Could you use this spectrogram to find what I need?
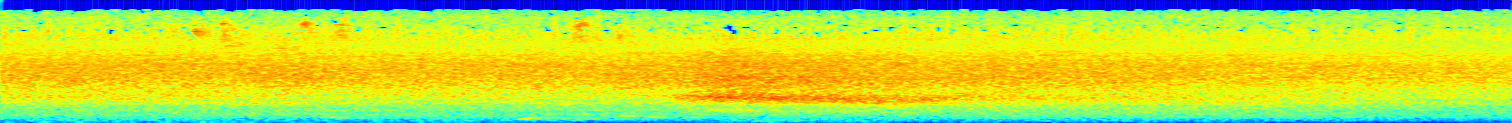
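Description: A large crowd roars steadily in a stadium, swelling louder for a while.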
